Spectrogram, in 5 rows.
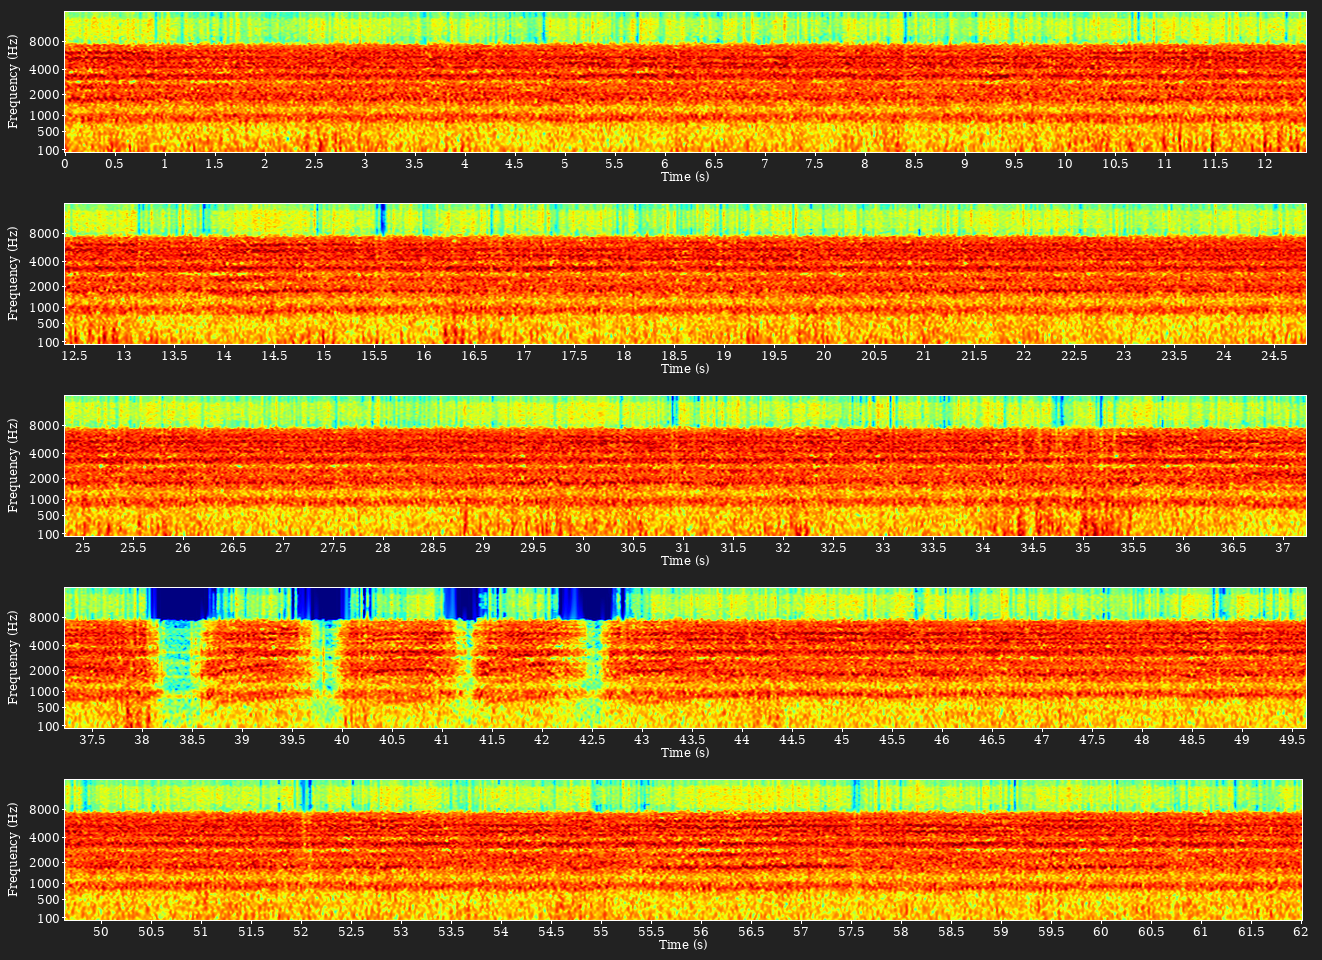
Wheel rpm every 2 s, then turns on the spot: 230, 230, 230, 240, 230, 230, 230, 230, 230, 230, 230, 230, 230, 230, 230, 230, 230, 190, 210, 100, 110, 130, 230, 230, 230, 230, 230, 220, 220, 220, 220.
none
